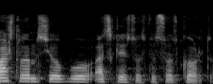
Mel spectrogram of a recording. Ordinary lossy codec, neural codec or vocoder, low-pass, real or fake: AAC, 64 kbps; none; 10.8 kHz; real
